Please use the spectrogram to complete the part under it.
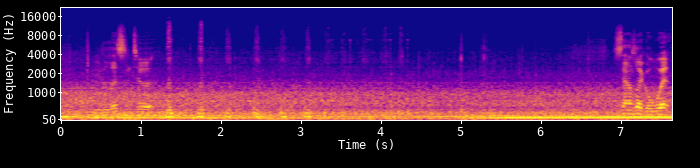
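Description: A steady low engine rumble from a twin-turbo Callaway C4 Corvette drones throughout from inside the moving car, with a slight rattling texture and occasional clicks.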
